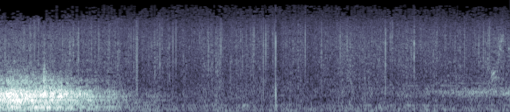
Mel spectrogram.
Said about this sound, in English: Gee, look at that rain come. What? It's a regular cloud burst. Yes, it's a mad tropical storm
